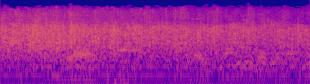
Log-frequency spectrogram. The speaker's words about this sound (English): Praise the Lord. Let's give Him a great clap. Praise You.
